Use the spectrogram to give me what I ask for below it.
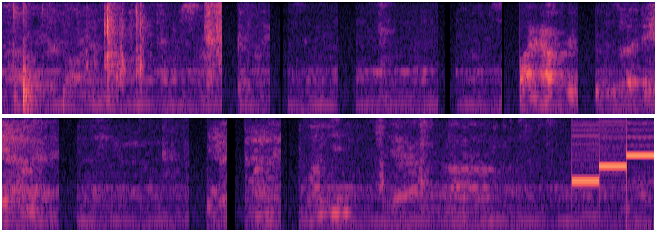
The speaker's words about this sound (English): Enter the area code and number that you dialed.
